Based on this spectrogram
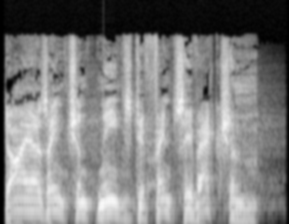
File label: announcer attack dire; Trine announcer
